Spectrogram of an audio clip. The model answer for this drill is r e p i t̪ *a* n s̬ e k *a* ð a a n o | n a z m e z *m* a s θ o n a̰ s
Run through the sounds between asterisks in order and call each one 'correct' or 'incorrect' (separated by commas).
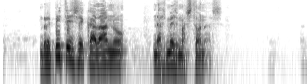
incorrect, correct, correct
